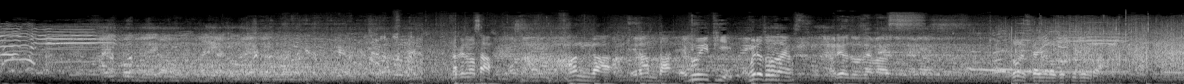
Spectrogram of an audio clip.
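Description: A man speaks into a microphone, heard over loudspeakers.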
